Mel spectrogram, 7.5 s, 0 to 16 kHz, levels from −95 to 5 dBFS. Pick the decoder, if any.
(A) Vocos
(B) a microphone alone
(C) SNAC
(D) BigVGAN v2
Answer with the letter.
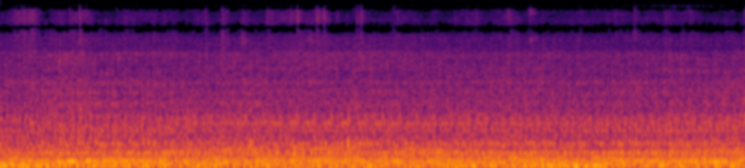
D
